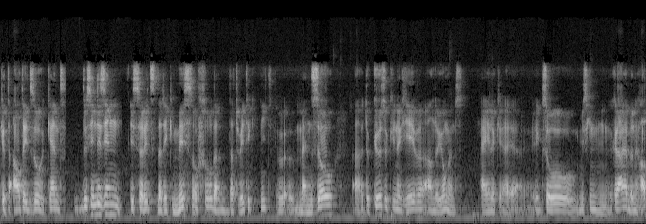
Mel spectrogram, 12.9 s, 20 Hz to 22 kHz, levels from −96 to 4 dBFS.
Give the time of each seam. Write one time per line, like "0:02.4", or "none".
0:01.3
0:02.4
